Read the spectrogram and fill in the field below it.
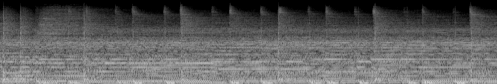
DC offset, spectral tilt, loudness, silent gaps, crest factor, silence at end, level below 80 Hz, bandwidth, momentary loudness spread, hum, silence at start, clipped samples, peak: under 0.1%; -4.5 dB/octave; -18 LUFS; none; 16 dB; 0 s; -26 dBFS; 17.5 kHz; 1 LU; none; 0 s; under 0.1%; -2 dBFS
